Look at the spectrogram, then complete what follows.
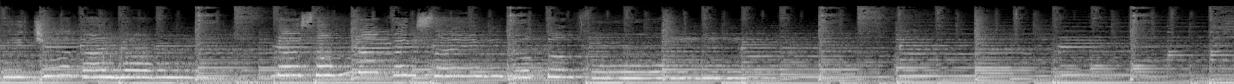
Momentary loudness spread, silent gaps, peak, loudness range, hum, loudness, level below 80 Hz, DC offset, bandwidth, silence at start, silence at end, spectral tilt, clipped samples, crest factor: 9 LU; none; 0 dBFS; 7 LU; none; -11 LUFS; -20 dBFS; under 0.1%; 16.5 kHz; 0 s; 0 s; -6 dB/octave; under 0.1%; 10 dB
